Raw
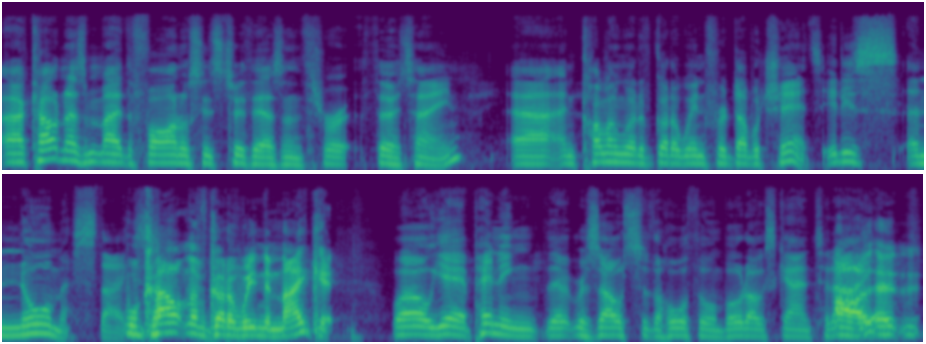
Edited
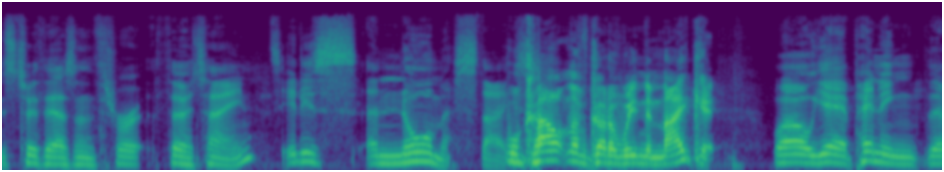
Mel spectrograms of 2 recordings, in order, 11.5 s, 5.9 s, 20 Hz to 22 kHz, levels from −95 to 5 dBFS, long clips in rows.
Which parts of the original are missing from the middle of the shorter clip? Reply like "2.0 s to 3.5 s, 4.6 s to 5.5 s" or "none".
3.0 s to 5.0 s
